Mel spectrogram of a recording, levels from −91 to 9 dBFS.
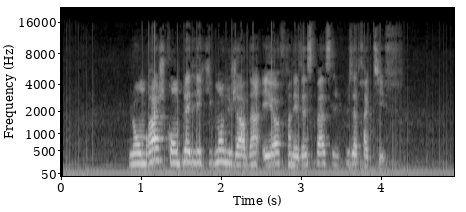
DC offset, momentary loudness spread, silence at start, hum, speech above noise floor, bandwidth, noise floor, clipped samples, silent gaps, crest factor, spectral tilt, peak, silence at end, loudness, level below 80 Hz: under 0.1%; 20 LU; 0.05 s; none; 20 dB; 16.5 kHz; -39 dBFS; under 0.1%; none; 20 dB; -4.5 dB/octave; -2 dBFS; 0 s; -20 LUFS; -38 dBFS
